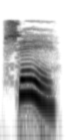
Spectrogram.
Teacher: Și, a conjunction meaning, and, pronounced, shee, similar to the she in English, but with a slightly shorter and less emphatic sound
